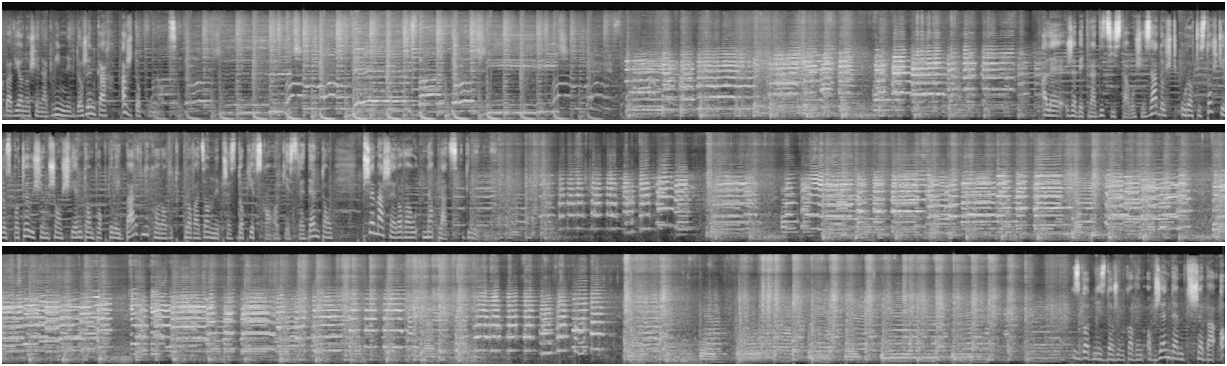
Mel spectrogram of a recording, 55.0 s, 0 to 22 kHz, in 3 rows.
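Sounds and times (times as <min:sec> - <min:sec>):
brass band playing: 0:00.0 - 0:55.0.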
